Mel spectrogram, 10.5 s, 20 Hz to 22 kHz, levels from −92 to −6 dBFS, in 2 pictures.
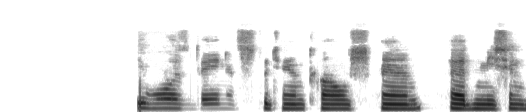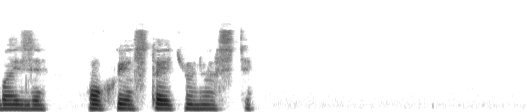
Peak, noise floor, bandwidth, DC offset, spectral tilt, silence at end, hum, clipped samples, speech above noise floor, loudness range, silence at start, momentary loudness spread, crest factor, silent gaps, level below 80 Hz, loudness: -4 dBFS; -84 dBFS; 7.6 kHz; under 0.1%; -6.5 dB/octave; 2.75 s; none; under 0.1%; 61 dB; 7 LU; 1.4 s; 14 LU; 20 dB; none; -68 dBFS; -24 LUFS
